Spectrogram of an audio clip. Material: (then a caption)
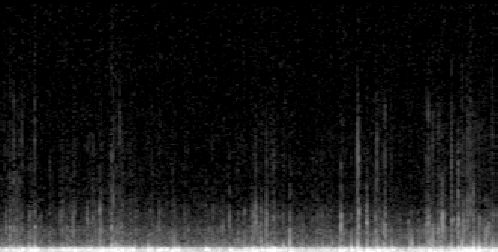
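Gelatin. Fingertips squeeze, rub and scratch colorful gelatin gummy bears stuck all over a microphone head in a solid dome shape. The result is a continuous, muffled low rumble of squishy thumps with faint soft ticks and scratches on top, almost no bright content.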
